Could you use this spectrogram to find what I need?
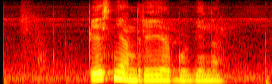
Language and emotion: Russian, neutral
